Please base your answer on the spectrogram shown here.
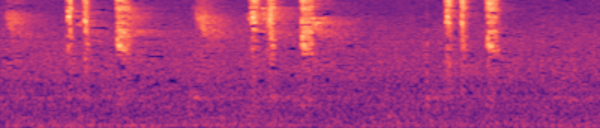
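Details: Young saffron finch begging for its mother with clusters of two or three thin, piercing squeaks, grouped at roughly one-second intervals over quiet low hum.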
